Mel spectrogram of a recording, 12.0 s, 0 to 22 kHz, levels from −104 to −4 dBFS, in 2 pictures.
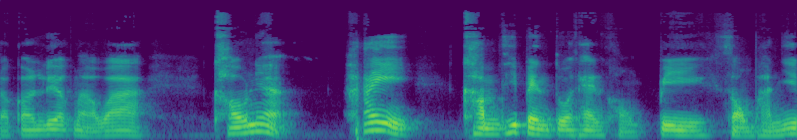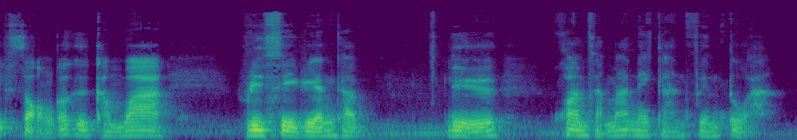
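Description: At 2.67 to 2.87 s the speech briefly hangs on one sound with a faint buzz or dip. This is a short stall from a late packet: the jitter buffer emptied and about 50 ms was stretched until it arrived. From 8.10 to 8.46 s the speech runs hurried at unchanged pitch, about 12% fast. This is a jitter buffer speed-up, trimming roughly 50 ms of pitch periods to shrink excess delay.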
